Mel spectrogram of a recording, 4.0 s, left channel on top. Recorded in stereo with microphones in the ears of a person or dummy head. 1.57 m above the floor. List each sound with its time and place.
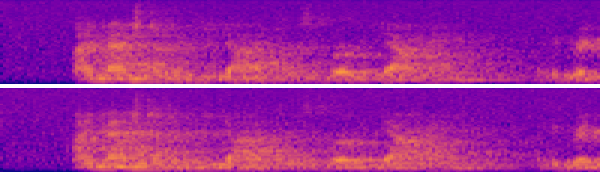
0.5 s a man speaking: 30° right (ahead or behind), 5.5 m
